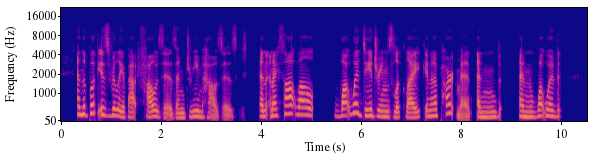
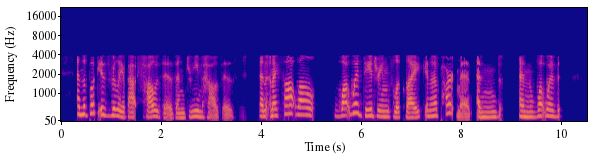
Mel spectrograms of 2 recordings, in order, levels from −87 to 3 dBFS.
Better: first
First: garbled, watery; slightly; nothing above 11.5 kHz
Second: garbled, watery; badly; nothing above 4 kHz

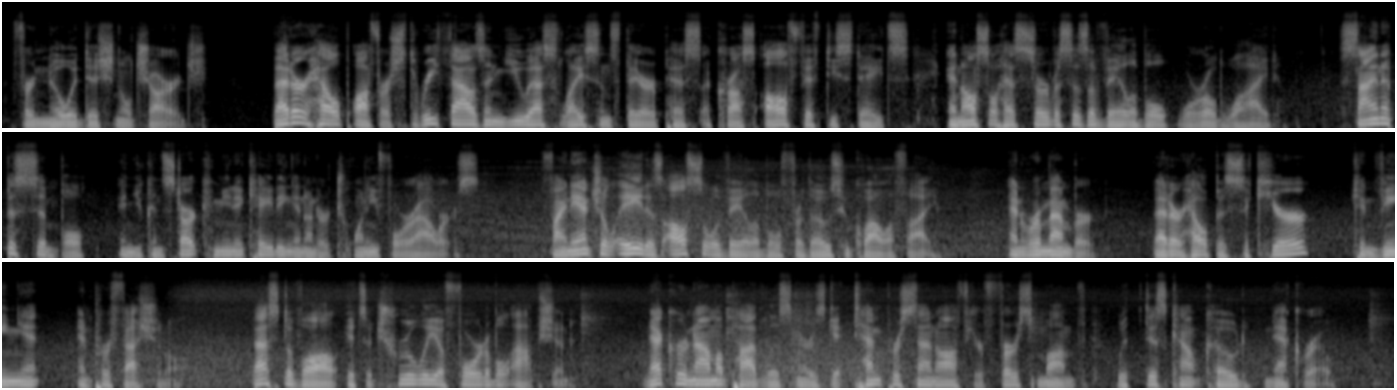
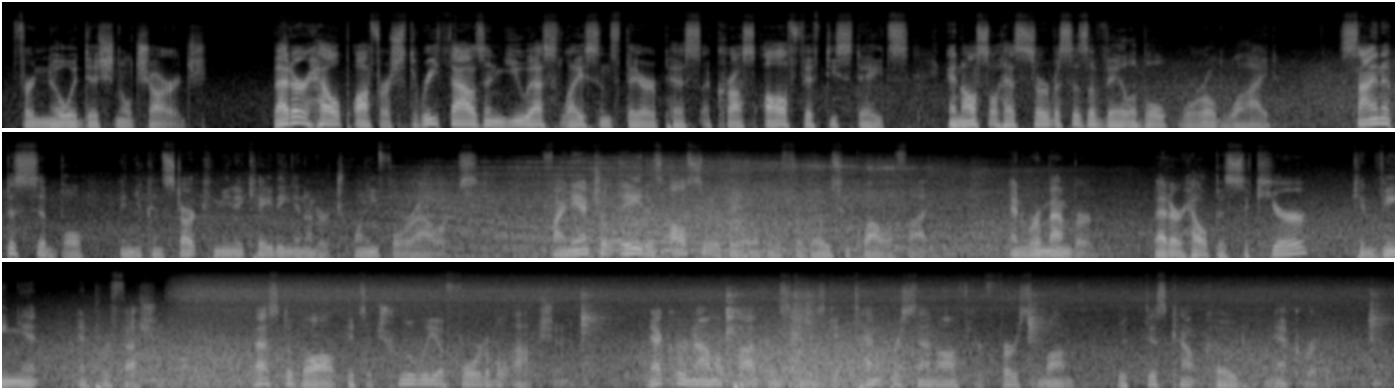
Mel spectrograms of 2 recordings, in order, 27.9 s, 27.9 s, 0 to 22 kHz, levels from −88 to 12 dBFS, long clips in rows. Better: first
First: train or aircraft noise; faint; throughout; 20 dB below the speech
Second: train or aircraft noise; loud; throughout; 4 dB below the speech

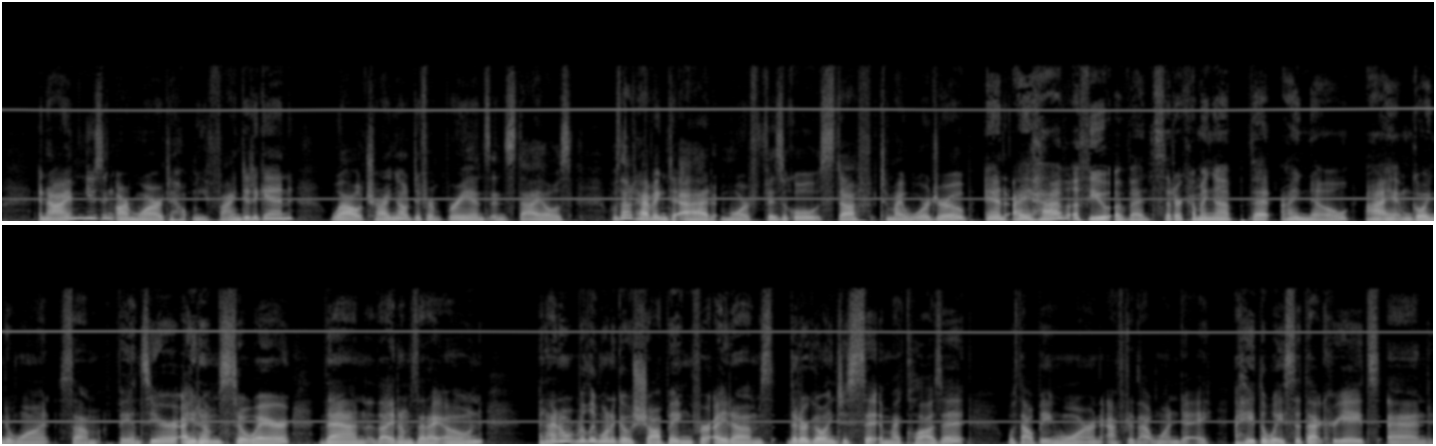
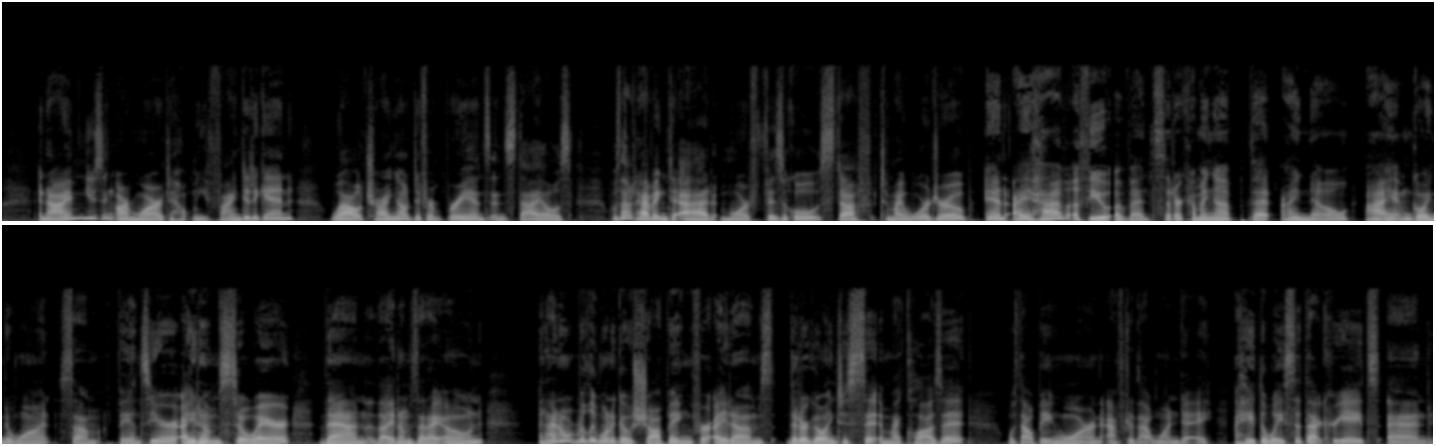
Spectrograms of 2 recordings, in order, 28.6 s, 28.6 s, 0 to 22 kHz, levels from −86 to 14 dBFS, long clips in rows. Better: second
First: high-pitched whine; noticeable; throughout; 2.5 kHz, 15 dB below the speech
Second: none

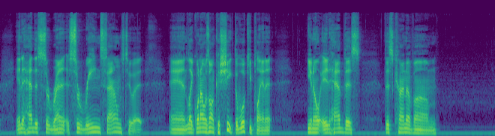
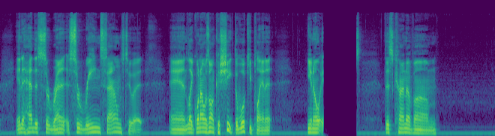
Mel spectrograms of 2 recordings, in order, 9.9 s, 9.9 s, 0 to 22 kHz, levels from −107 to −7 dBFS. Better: first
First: none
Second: audio cutting out; at 6.5 s for 0.5 s

